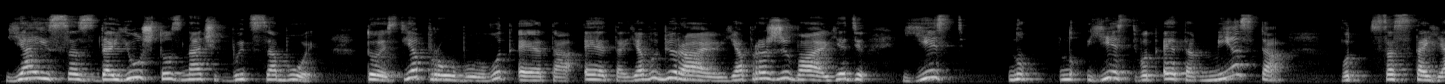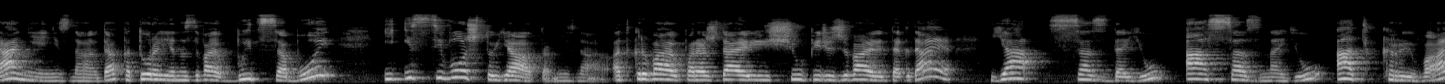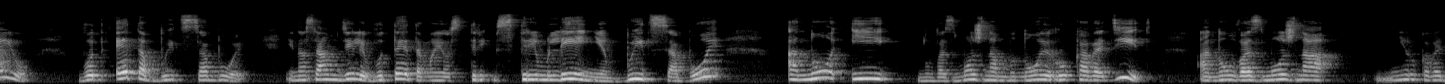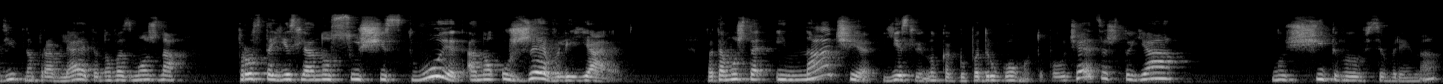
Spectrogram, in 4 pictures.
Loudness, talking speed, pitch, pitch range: -22 LUFS, 110 wpm, 215 Hz, 195-245 Hz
